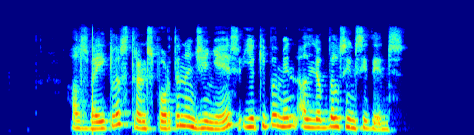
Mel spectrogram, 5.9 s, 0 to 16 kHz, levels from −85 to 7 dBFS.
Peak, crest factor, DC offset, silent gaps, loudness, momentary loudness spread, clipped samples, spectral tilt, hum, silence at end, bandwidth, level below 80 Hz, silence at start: -2 dBFS; 16 dB; under 0.1%; none; -16 LUFS; 9 LU; under 0.1%; -6.5 dB/octave; none; 0.95 s; 7.8 kHz; -54 dBFS; 0.9 s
